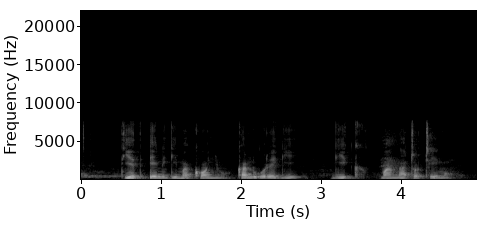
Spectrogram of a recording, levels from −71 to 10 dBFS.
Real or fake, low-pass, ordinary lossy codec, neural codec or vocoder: real; none; none; none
